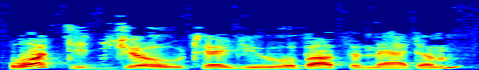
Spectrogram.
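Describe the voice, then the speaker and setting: An actress playing a stern, secretive housekeeper aunt, brusque and commanding, in a 1970s radio drama. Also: female voice, rumbling low, expressive, normal speed, breathy edge, exaggerated voice. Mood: stern, suspicious. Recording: muffled old radio broadcast.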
